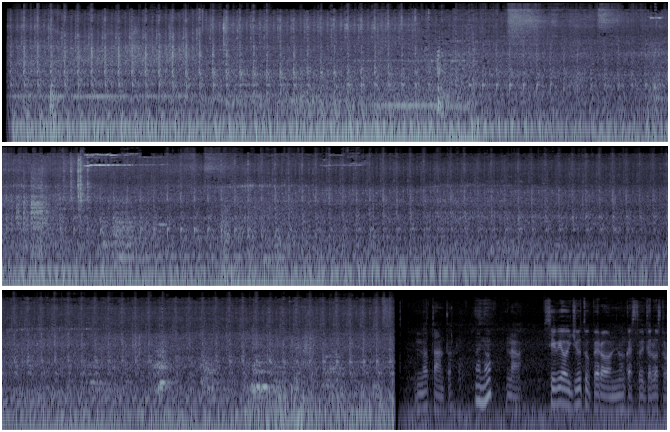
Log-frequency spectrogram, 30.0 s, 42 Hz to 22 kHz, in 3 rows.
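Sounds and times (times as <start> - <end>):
diesel engine running: 0.1 - 25.9
short knocks and clanks: 3.2 - 17.0.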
